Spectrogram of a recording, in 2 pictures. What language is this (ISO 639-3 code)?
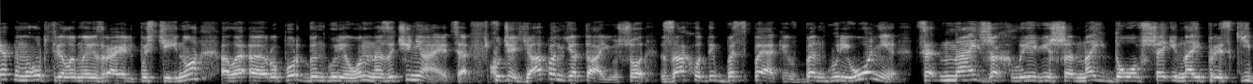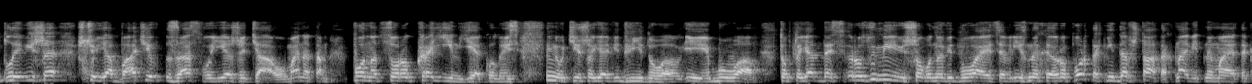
ukr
